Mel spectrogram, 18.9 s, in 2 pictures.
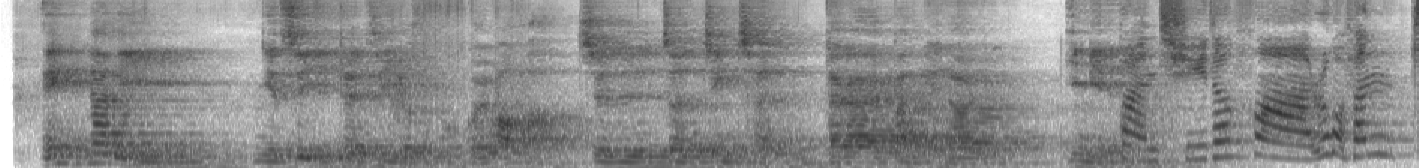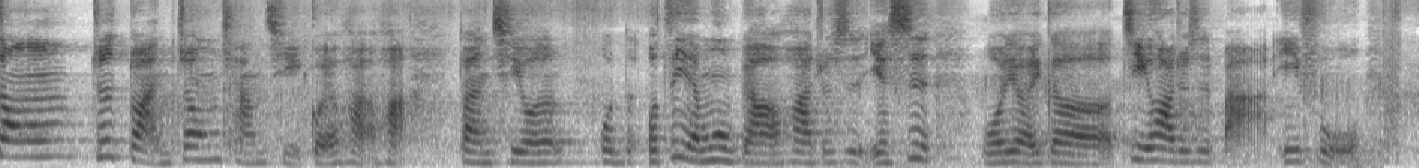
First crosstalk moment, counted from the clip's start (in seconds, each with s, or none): none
